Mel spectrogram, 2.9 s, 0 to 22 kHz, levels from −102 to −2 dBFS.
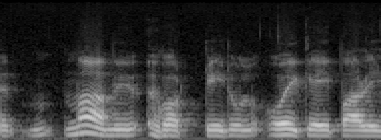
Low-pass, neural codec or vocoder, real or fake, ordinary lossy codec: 19.8 kHz; vocoder, 44.1 kHz, 128 mel bands every 256 samples, BigVGAN v2; fake; Opus, 64 kbps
